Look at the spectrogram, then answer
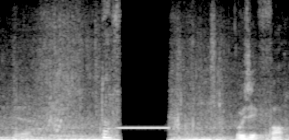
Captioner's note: beep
